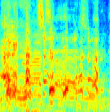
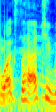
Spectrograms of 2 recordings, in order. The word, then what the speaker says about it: Waxahachie: Waxahachie, it's almost like if you said Snacksahatchie. – Yeah. – Waxahachie. I was like, Tina, I want to be honest, tell him Waxahachie, but I don't know if I can pronounce it. – I think you got it.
